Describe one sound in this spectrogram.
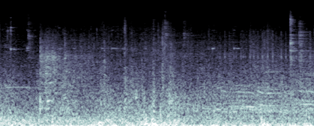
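Footsteps thump across a sheet metal roof.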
